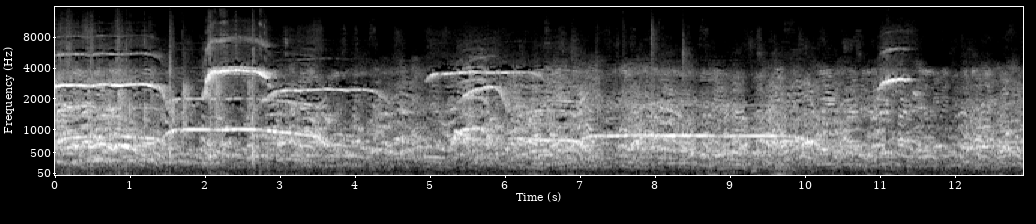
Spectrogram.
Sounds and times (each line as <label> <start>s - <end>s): various cheers after 0.0s - 10.0s
Club bar crowd singing Happy Birthday 4.2s - 12.9s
